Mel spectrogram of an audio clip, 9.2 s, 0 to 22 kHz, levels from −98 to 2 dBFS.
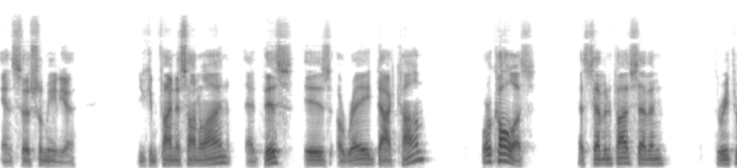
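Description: From 2.72 s to the end, the speech turns dull and muffled, its top end rolling away smoothly to about 11 dB down at 10 kHz relative to 1 kHz. This is de-emphasis applied wrongly: a treble-cutting filter either hit audio that had no pre-emphasis to undo or was applied twice.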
